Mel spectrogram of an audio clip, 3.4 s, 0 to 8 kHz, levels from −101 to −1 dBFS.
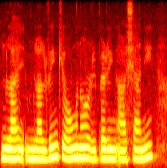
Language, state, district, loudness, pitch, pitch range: Sumi, Nagaland, Kohima, -12 LUFS, 175 Hz, 170-190 Hz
